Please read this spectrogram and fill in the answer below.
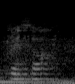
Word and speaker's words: Pesach: Pesach.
